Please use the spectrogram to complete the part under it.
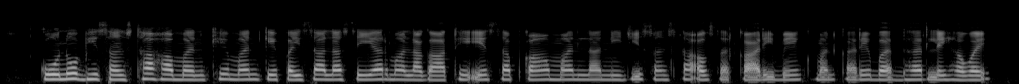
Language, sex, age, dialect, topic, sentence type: Chhattisgarhi, female, 18-24, Eastern, banking, statement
